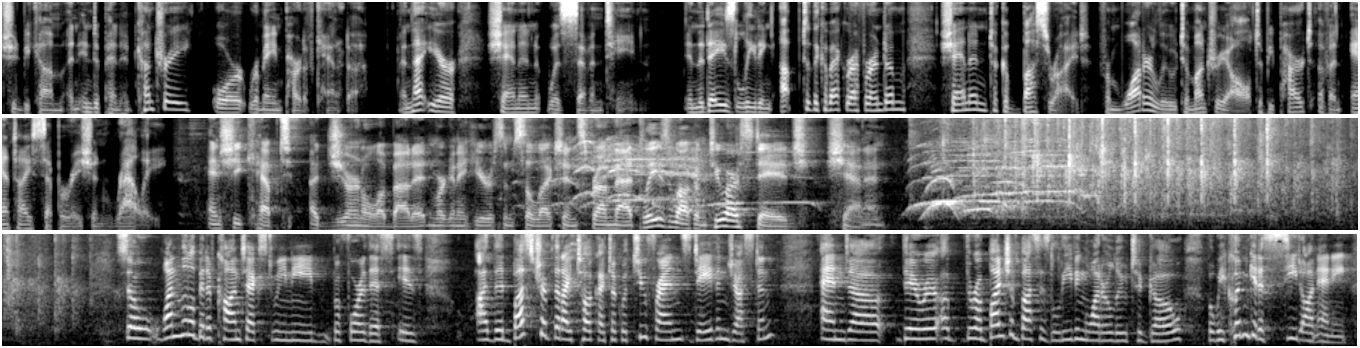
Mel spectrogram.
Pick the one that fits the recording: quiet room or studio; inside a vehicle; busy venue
busy venue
